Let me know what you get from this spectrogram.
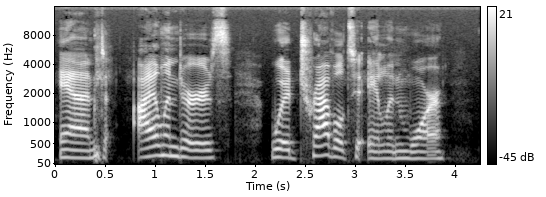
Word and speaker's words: Eilean Mòr: According to Paranormal Guide, so I had to look up how to pronounce this because to me, it looks like Eileen, and immediately I launch into like, come on, Eileen. But it's not Eileen Moore, it's Aileen Moore.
